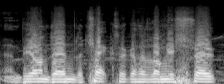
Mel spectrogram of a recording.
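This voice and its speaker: A man with a dark, relaxed voice of middling pitch, co-commentating on live sport. His delivery is conversational and musing, breaking off and picking up phrases as he goes. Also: brisk, poor audio. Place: open-air commentary position.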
